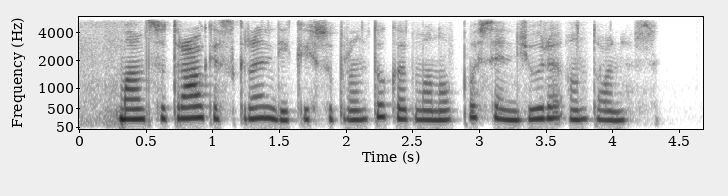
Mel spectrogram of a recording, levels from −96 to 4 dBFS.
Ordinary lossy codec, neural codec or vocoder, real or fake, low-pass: Opus, 64 kbps; none; real; 5.4 kHz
